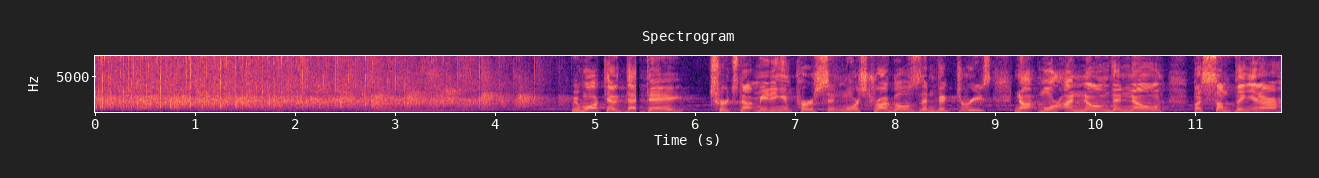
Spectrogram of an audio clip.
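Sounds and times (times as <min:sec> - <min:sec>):
audience applause: 0:00.0 - 0:04.8
speech: 0:04.8 - 0:11.8.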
